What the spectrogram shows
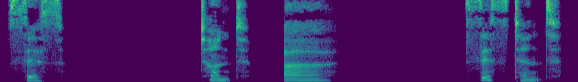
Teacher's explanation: Stress sis and keep tunt light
